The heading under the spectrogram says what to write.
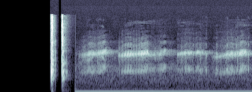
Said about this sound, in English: You hear them? The frogs? Yeah. There's a lot out here.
